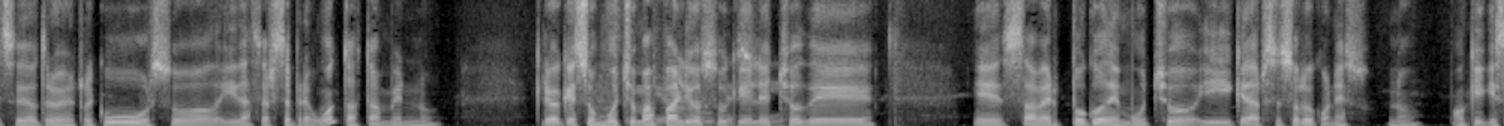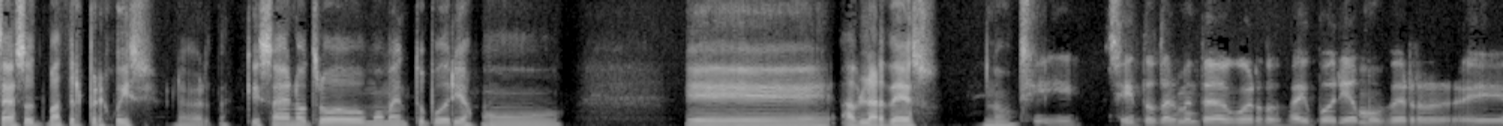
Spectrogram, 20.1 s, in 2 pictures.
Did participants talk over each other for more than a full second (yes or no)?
yes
